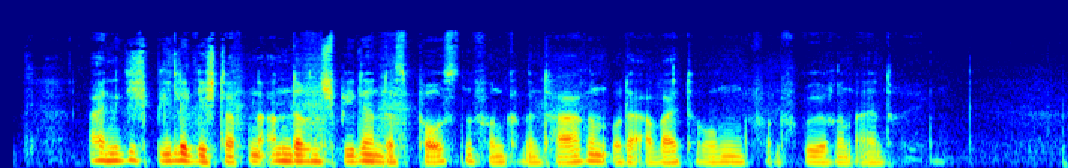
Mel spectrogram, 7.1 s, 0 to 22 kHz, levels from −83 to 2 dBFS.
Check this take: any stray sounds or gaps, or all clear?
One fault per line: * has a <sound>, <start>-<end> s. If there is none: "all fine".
all fine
